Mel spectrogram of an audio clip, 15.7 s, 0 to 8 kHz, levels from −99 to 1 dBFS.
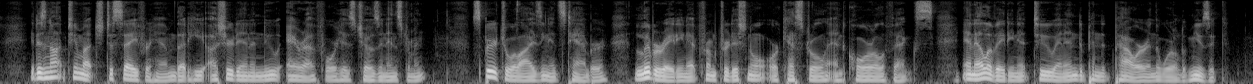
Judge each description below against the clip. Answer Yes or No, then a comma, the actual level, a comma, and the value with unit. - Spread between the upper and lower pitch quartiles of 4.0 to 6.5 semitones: No, average, 3.2 semitones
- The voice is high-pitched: No, very low, 95 Hz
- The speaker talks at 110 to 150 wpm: No, average, 165 wpm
